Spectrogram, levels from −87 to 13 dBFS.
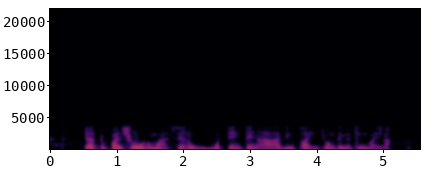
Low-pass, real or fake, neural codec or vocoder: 3.6 kHz; fake; codec, 16 kHz in and 24 kHz out, 0.8 kbps, FocalCodec, streaming, 65536 codes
